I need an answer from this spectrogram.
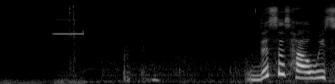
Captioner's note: machine beeping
